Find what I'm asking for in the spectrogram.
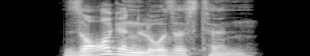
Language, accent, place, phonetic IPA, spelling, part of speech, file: German, Germany, Berlin, [ˈzɔʁɡn̩loːzəstn̩], sorgenlosesten, adjective, De-sorgenlosesten.ogg
- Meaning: 1. superlative degree of sorgenlos 2. inflection of sorgenlos: strong genitive masculine/neuter singular superlative degree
